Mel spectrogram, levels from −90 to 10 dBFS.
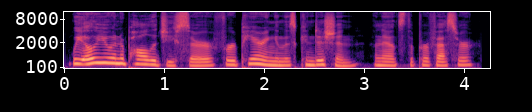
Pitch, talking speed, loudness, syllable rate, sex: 205 Hz, 195 wpm, -19 LUFS, 6.4 syllables/s, female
